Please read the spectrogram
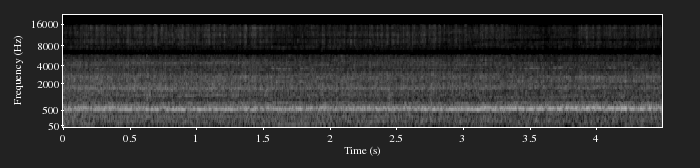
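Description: Motor of a motorized fire tornado rig running with a steady, unchanging whine as it spins the screen cylinder around the burning pan.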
